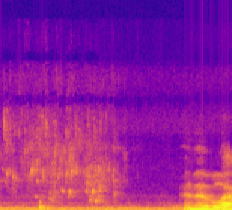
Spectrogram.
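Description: A cup of water being poured into a bowl of playdough mixture, a soft continuous trickle and splash that swells louder near the end, under a speaking voice.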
